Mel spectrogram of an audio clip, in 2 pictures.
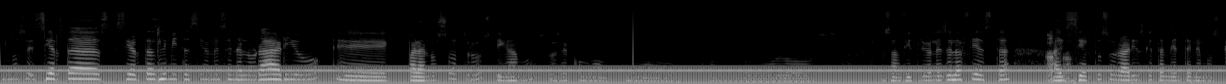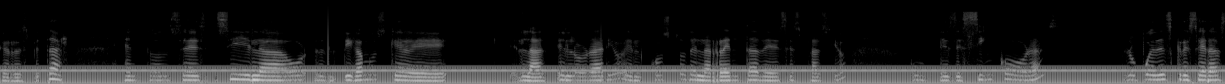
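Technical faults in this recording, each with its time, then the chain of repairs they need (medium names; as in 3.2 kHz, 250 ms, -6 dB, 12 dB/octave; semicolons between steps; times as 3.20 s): buzz 60 Hz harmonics 14 -31 dBFS
whine 650 Hz -30 dBFS
6.33 s: pop -19 dBFS
15.54 s: pop -18 dBFS
18.27 s: dropout 3.9 ms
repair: de-click; de-hum 60 Hz, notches 14; band-stop 650 Hz, Q 30; interpolate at 18.27 s, 3.9 ms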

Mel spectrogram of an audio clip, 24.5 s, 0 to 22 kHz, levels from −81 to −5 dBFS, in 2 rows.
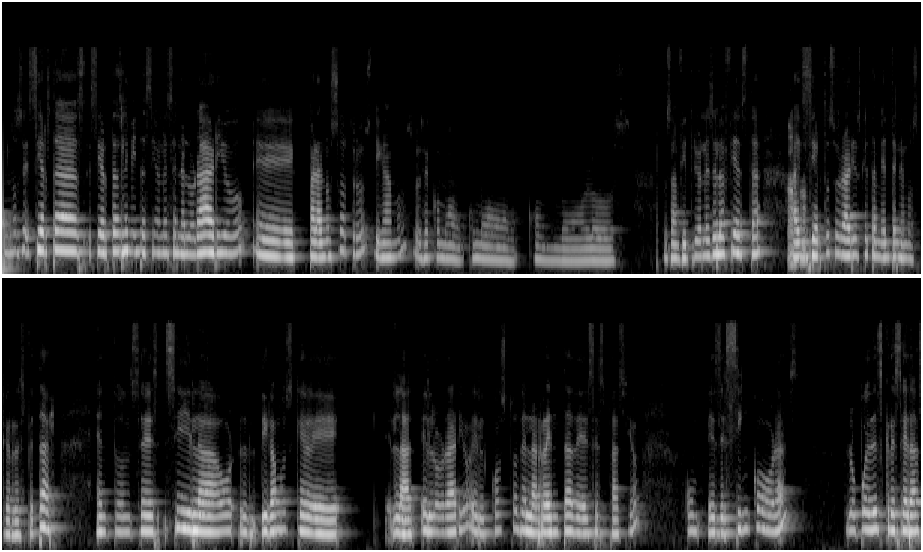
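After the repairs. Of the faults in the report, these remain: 6.33 s: pop
15.54 s: pop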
